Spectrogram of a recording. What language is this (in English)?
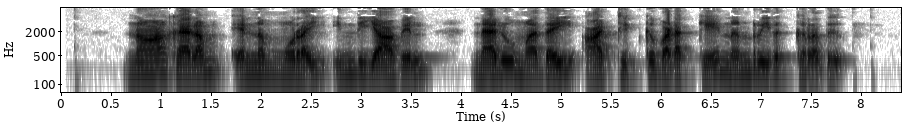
Tamil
